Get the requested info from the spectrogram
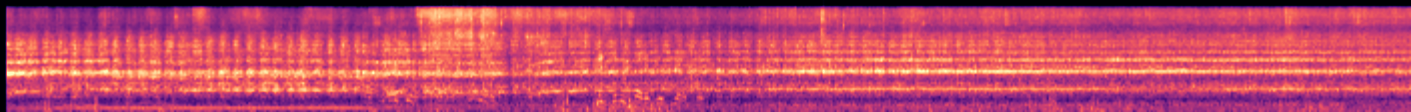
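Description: Tractor running with a SaMASZ disc mower driven, a steady machine sound with a held whine. The pitch shifts slightly about four seconds in, together with a short hiss.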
